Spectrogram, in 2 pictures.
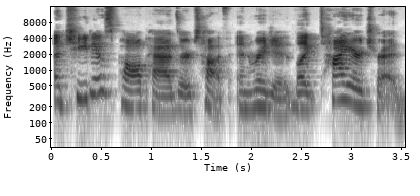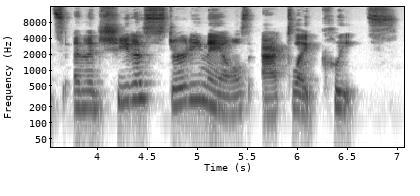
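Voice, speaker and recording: A woman's voice: medium pitch, very animated, slow, bright, forceful tone. A woman teacher reading aloud to young children, explaining as she goes in an instructive way and sounding out words. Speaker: elementary school teacher.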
